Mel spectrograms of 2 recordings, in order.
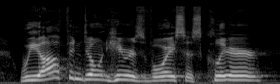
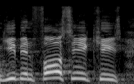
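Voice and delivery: normal talking voice

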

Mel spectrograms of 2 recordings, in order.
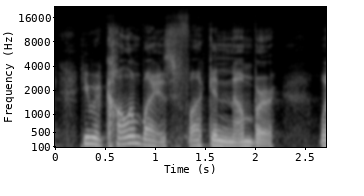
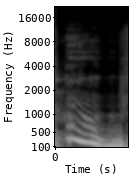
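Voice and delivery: mock hum; 5 semitones higher, 4 dB quieter than usual. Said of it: "And he goes".

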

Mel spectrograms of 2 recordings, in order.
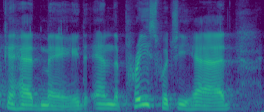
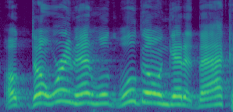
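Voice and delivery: higher, louder breezy reassurance; voicing the neighbors; 10 semitones higher, 6 dB louder, faster than usual. Preacher voicing neighbors promising Micah to get his stuff back, bright and loud. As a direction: toss it off high and loud, no problem.

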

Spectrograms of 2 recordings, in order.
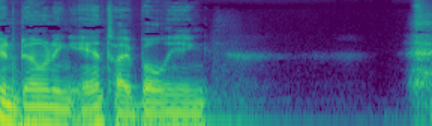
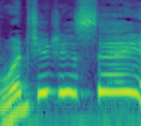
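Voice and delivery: much higher, incredulous challenge; mock outrage. Standing up to the bully, a high incredulous challenge. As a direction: squeak it out in disbelief. Retold fight, his own challenge.

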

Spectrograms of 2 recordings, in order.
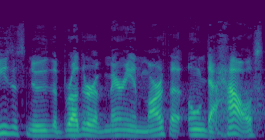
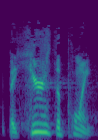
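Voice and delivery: ordinary talk

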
